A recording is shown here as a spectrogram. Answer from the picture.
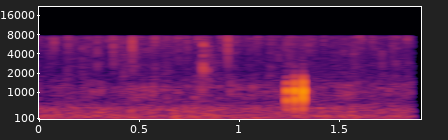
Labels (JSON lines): {"label": "biophony, damselfish", "recorder": "SoundTrap 500"}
